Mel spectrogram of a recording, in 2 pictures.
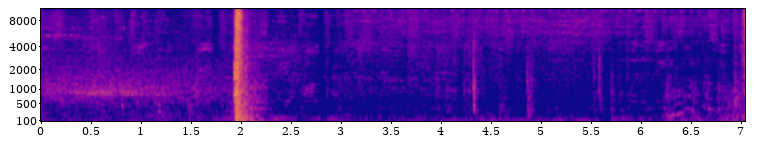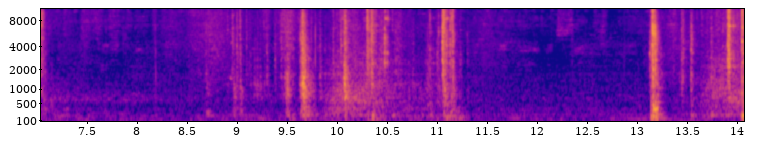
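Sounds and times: plastic drawer rattling and scraping: 8.6s - 11.3s, 13.1s - 14.0s.

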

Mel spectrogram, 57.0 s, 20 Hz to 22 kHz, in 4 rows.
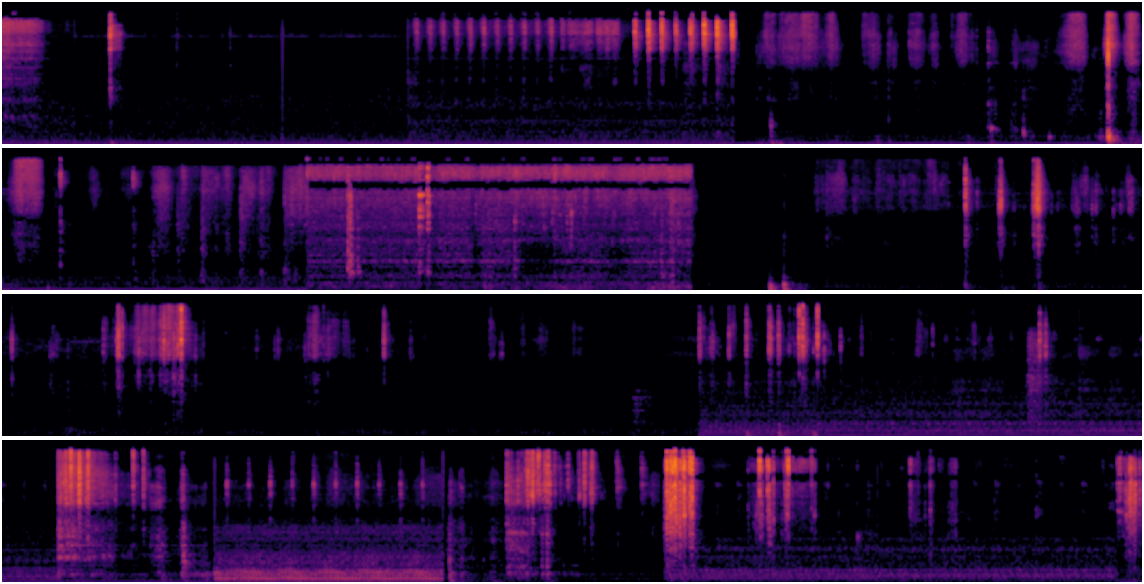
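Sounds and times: tap water running: 18.1s - 22.9s.

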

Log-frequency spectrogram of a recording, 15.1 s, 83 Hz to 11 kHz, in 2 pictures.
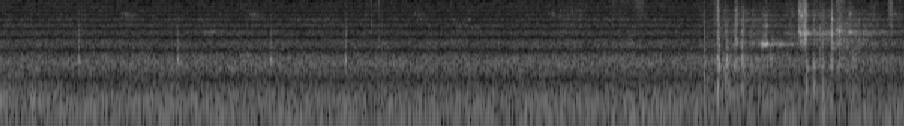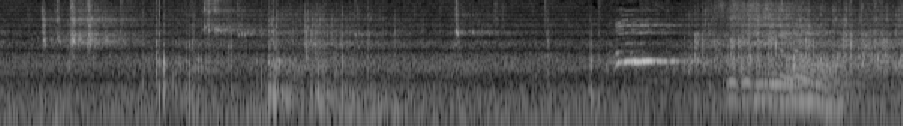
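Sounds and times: shoes squeaking on court: 5.1s - 12.6s
racquets striking tennis ball: 5.8s - 12.6s
ball bouncing on court: 8.2s - 11.6s.

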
